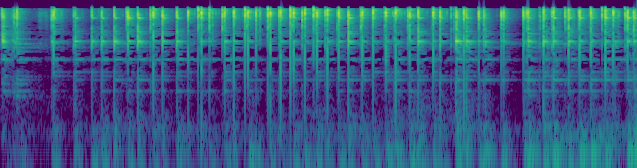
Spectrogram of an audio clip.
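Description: Long nails tap quickly across a black wrought-metal, spider-shaped tealight holder, striking its hollow cup body and wire legs. The result is a rapid series of about three dozen short, bright, tinny clicks and clinks, each dying away almost instantly, with a brief pause near the start and another just before the end.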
